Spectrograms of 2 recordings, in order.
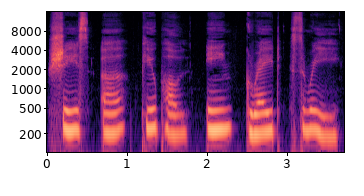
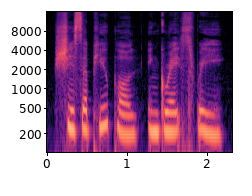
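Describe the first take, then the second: First: Slow, careful read-along. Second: Said in the usual way. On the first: Shown as a demonstration. Teacher reading slowly for students to repeat. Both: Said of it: "我们慢慢来读".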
